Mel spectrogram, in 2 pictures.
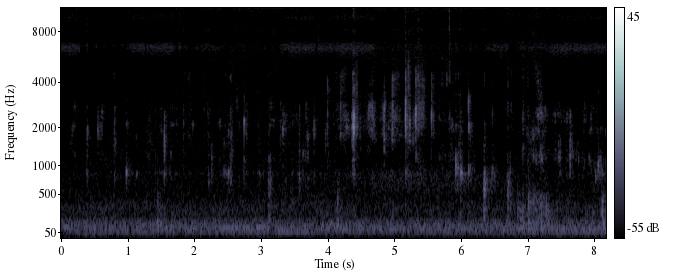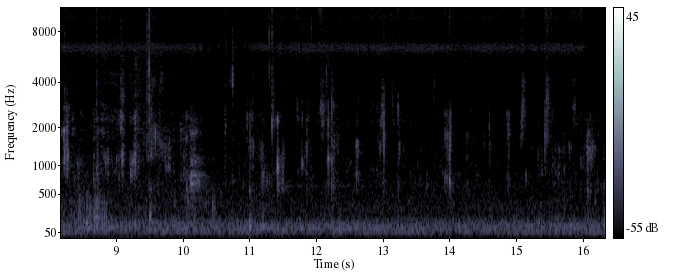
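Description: Dog chewing a piece of watermelon: a faint string of small bites, clicks and smacks, busiest in the middle.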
